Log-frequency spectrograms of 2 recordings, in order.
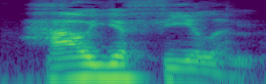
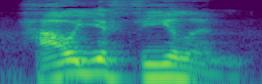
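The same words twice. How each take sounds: First: The word are is dropped in relaxed speech. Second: The word are is dropped in relaxed speech.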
